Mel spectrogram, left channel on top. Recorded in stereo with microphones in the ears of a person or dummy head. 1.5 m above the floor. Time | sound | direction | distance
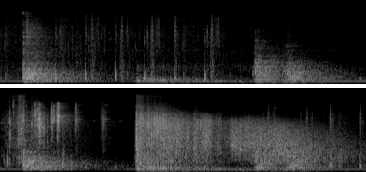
0.2 | a thud | centre (ahead or behind) | 4.5 m
2.5 | knocking | 35° left (ahead or behind) | 7 m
